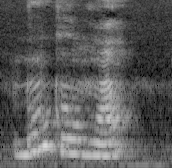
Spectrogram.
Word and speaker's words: 무궁화: En fait, ça se prononce comme mugunghwa.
